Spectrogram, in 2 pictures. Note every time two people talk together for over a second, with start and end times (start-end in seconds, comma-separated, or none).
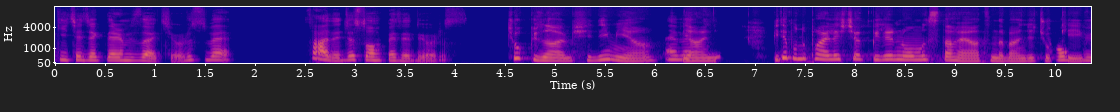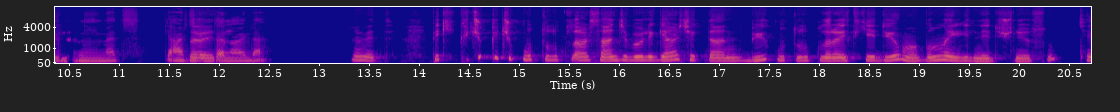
none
